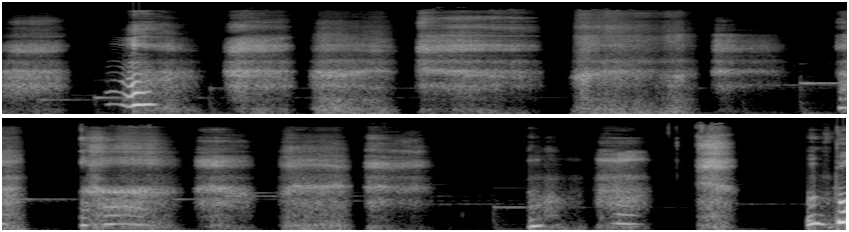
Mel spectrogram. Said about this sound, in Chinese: 怎么回事？这么臭的味道，我却是控制不住的大口吸气。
